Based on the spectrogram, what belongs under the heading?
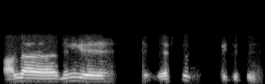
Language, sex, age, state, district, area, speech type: Kannada, male, 30-45, Karnataka, Udupi, rural, conversation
